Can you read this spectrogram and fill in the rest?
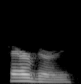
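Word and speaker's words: Fehérváry: i didn't talk about for havey for havey oh my gosh or for her is that is that how you say it the hair very fair very fair very that's it heard it last night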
